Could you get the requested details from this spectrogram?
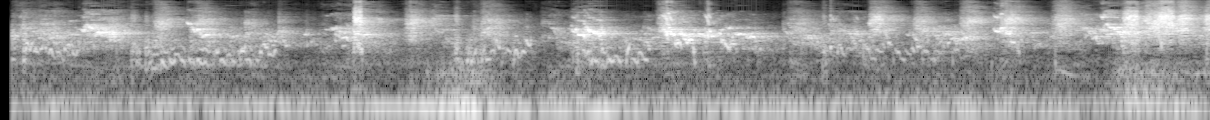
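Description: Budgerigars chatter continuously with scratchy warbles, squawks and quick chirps.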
